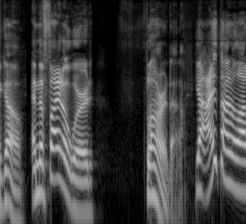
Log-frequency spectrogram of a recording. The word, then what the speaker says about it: Florida: You say Florida? No. I have somebody point this out to me. I say it only 2 syllables.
